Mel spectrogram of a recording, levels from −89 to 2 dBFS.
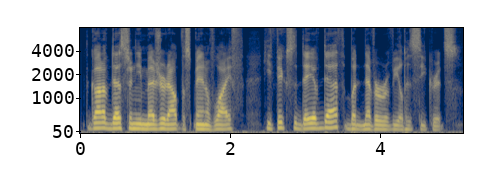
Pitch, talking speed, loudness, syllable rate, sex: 130 Hz, 245 wpm, -17 LUFS, 6.4 syllables/s, male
